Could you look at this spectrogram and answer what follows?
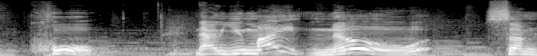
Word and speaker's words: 子: ended with this character which in japanese is read as ko now you might know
